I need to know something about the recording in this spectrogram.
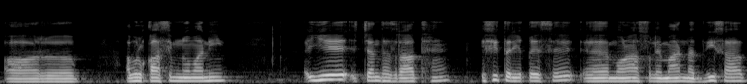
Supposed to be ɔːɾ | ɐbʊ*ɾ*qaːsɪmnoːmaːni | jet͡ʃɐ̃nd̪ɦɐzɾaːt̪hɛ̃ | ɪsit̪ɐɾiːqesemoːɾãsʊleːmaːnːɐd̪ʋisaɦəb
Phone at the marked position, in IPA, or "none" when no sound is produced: l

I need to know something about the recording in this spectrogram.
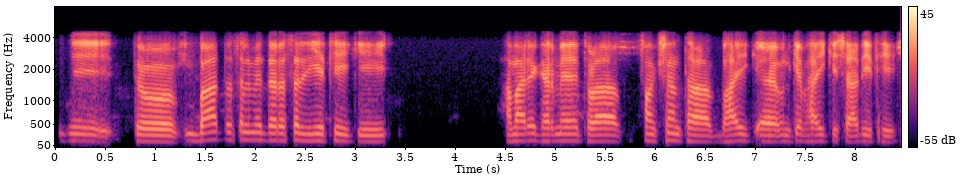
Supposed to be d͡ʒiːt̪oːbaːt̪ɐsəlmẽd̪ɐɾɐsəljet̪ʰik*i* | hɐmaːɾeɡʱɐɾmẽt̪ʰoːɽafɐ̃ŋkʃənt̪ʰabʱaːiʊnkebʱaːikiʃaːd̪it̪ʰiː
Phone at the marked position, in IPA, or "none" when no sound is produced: i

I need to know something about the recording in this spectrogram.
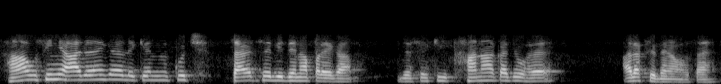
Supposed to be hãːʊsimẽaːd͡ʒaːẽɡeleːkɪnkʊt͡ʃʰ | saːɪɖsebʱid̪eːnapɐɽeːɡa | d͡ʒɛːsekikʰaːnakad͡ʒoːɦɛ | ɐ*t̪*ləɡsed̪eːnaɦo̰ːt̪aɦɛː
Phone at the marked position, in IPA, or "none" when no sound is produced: none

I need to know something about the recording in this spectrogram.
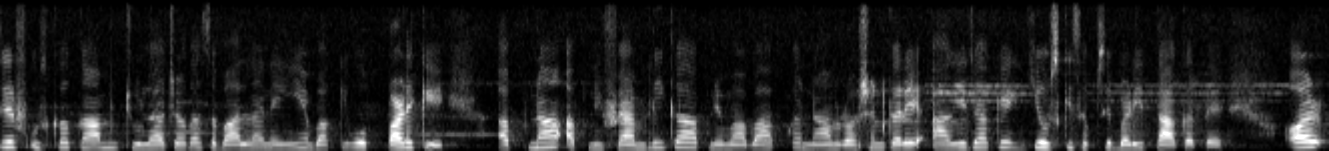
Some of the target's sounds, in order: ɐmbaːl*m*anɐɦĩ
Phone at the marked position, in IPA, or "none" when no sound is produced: n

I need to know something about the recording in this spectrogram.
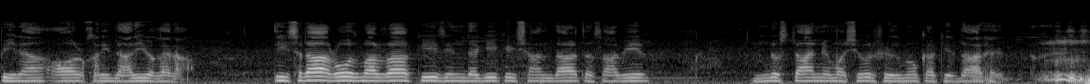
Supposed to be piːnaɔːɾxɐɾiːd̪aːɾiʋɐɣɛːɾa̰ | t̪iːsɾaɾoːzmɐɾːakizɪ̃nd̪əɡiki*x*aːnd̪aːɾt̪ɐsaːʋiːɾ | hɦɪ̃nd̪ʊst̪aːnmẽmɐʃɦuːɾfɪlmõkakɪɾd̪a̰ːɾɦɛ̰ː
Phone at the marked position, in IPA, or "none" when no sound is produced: ʃ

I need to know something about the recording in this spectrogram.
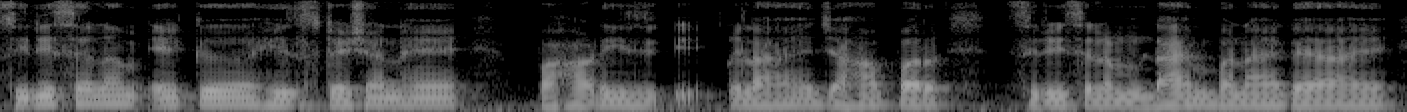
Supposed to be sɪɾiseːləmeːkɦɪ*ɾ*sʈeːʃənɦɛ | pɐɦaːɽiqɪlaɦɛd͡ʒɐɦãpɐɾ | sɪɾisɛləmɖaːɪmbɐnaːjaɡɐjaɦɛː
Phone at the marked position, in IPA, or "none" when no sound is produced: l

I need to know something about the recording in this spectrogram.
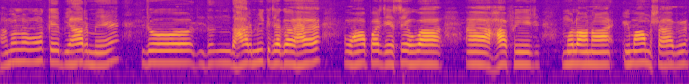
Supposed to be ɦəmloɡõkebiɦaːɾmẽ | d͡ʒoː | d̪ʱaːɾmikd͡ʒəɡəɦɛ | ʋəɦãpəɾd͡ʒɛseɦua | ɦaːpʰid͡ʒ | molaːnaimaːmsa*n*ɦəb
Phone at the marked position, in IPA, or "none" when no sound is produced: none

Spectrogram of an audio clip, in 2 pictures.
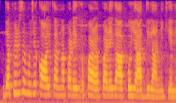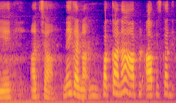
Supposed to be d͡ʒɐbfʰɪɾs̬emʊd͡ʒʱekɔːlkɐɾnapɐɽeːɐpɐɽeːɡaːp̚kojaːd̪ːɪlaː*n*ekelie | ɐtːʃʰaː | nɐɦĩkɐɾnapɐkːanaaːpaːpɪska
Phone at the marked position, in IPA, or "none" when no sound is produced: n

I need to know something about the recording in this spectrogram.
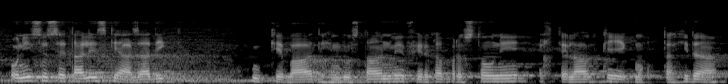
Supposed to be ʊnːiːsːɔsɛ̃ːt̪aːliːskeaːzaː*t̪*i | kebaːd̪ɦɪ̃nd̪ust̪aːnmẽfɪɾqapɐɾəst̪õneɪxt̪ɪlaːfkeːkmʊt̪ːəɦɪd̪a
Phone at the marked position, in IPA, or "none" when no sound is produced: d̪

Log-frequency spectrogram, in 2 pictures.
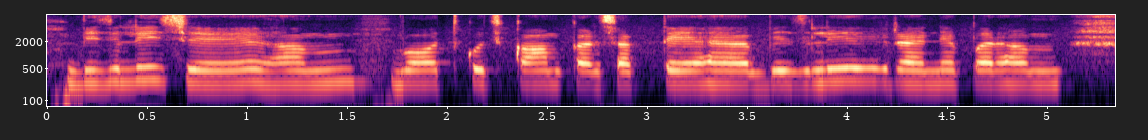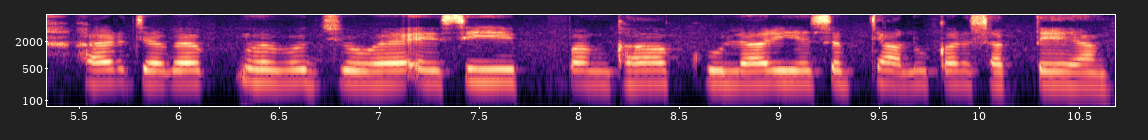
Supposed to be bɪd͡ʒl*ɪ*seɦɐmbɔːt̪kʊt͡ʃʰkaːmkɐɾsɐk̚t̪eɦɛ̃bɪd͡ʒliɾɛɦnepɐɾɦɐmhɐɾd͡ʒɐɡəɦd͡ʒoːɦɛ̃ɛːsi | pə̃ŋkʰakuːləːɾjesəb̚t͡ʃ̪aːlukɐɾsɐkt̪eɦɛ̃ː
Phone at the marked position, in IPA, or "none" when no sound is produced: i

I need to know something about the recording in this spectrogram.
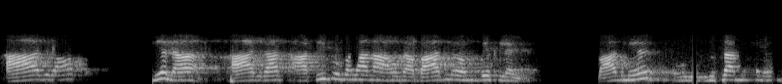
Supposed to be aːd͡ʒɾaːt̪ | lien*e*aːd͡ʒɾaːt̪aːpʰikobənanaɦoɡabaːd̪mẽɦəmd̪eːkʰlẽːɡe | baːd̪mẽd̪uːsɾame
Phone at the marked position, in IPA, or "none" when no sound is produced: a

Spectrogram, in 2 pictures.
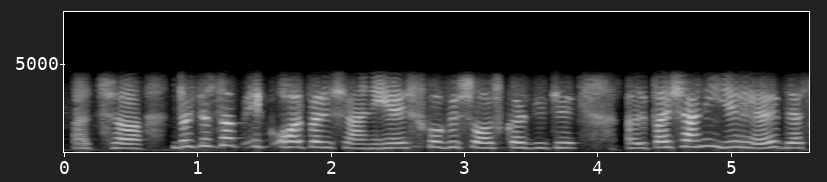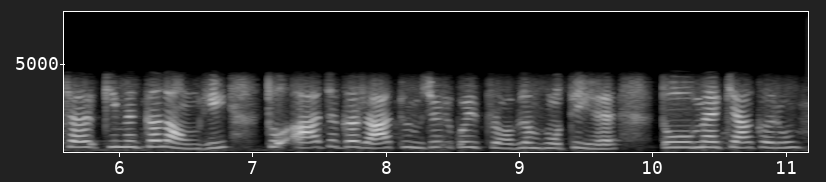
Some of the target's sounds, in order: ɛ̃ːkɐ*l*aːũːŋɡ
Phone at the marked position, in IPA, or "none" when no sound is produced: l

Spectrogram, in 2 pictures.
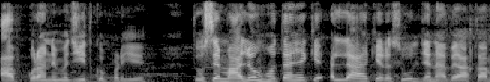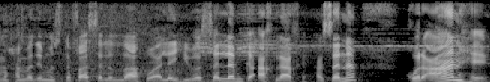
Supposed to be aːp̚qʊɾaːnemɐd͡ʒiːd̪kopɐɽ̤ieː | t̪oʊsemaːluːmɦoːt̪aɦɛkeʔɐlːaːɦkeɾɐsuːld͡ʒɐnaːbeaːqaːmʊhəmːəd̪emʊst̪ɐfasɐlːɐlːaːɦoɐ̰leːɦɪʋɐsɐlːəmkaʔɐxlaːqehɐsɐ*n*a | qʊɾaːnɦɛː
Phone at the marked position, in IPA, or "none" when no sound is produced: n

